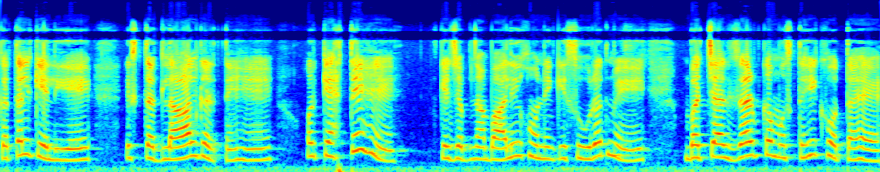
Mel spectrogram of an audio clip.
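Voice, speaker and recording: Her voice is high-pitched. This woman shows ordinary pitch variation. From Pakistan. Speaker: voice-over artist. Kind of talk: religious sermon narration.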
